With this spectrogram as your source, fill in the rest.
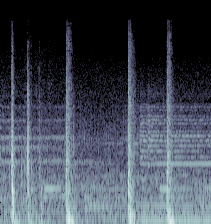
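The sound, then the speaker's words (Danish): Car doors of a Volvo slam shut in a quick, uneven series of about five solid thuds over a low steady background hum, at a spot by Gendarmstien in a forest area. No one speaks. “Og der kan man de så høre øh, de observatørerne bildørene smække og sådan noget.”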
